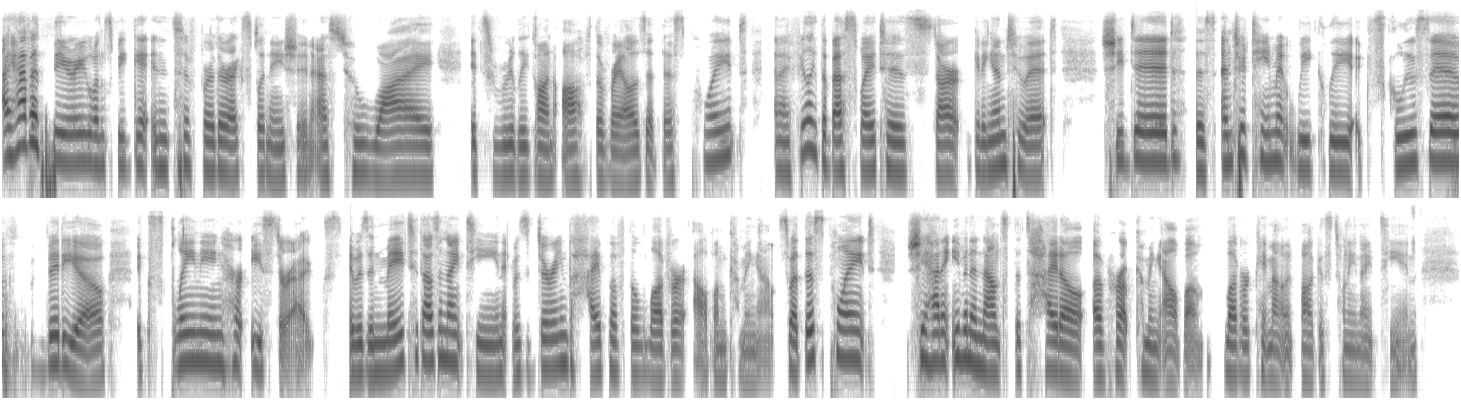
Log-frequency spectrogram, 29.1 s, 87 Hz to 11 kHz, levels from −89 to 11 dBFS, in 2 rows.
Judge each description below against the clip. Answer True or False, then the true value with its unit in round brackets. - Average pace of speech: True (165 wpm)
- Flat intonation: False (4.6 semitones)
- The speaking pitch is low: False (175 Hz)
